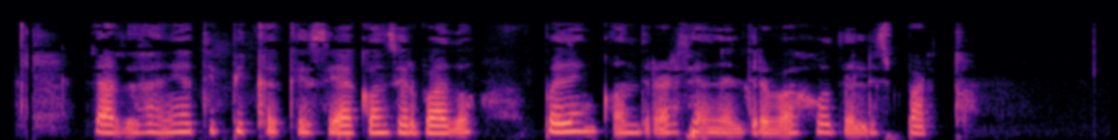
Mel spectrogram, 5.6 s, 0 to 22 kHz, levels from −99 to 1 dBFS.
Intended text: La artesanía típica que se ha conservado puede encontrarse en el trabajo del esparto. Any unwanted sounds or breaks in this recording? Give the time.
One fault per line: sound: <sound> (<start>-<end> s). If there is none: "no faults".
no faults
